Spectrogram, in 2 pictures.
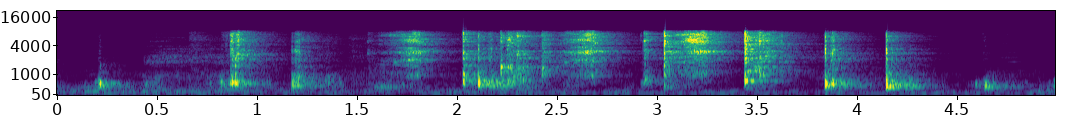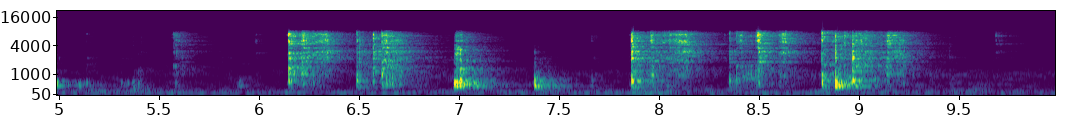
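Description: Metal rice pot (kaldero) being knocked and scraped as cooked rice is emptied out of it onto a plate: runs of clanks and scrapes, with a lull about halfway through.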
